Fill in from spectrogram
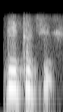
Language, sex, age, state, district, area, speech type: Punjabi, female, 18-30, Punjab, Mansa, urban, conversation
